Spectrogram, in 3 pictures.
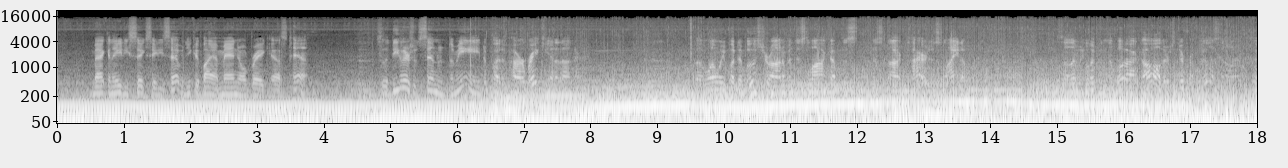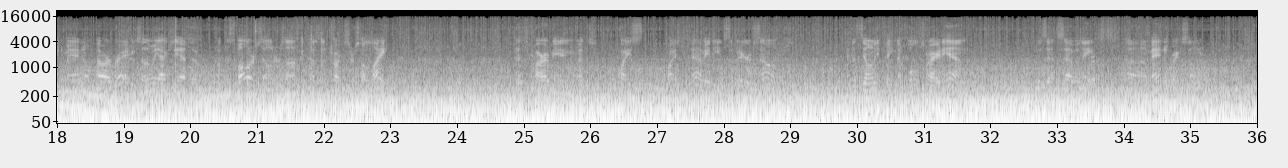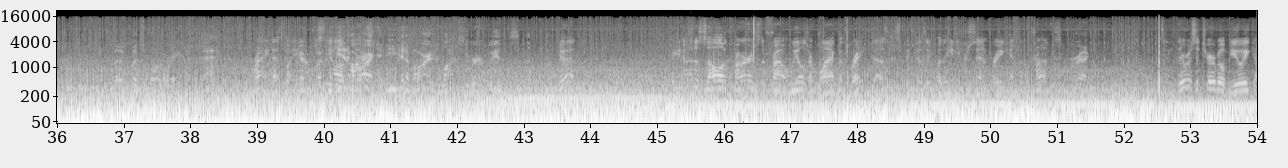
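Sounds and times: car engine accelerating: 0.0s - 54.0s
indistinct voices talking: 0.0s - 54.0s
road rumble: 0.0s - 54.0s.

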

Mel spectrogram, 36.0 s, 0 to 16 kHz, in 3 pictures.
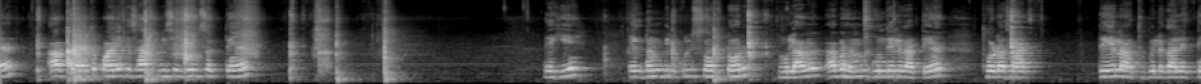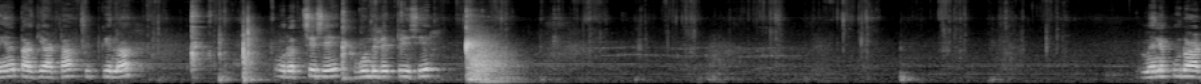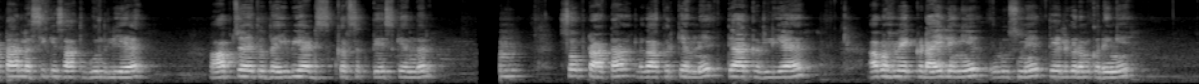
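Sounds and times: hands kneading dough: 0.4s - 4.2s, 17.4s - 22.8s
sharp knock: 16.7s - 17.3s.

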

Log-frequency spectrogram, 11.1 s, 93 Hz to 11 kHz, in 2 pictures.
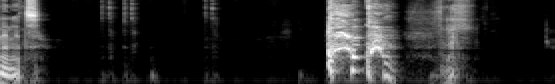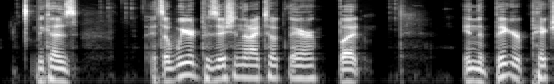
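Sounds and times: man coughing: 3.3s - 4.8s.

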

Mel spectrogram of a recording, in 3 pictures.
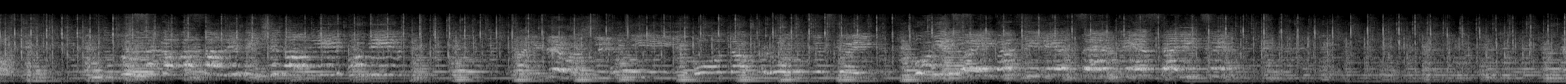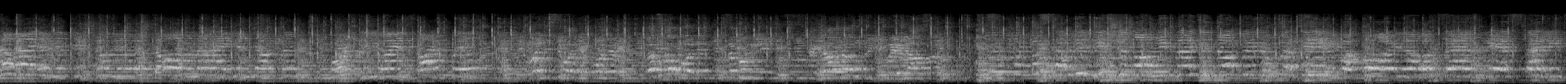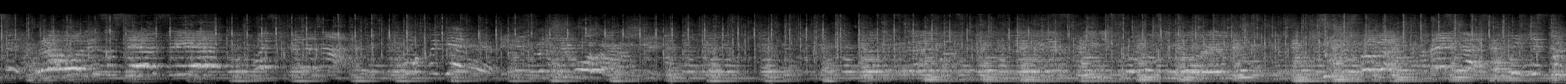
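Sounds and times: string ensemble playing: 0.0s - 46.9s.

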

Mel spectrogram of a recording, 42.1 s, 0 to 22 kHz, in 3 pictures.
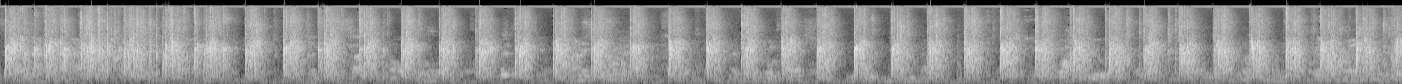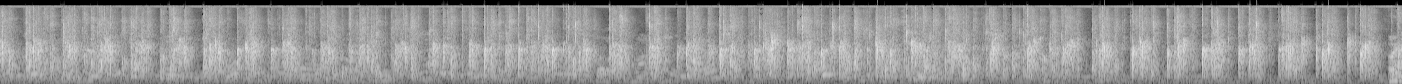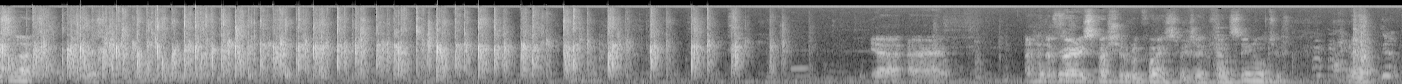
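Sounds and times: voices: 0.0s - 26.5s
audience clapping: 0.0s - 36.4s, 41.6s - 41.8s.

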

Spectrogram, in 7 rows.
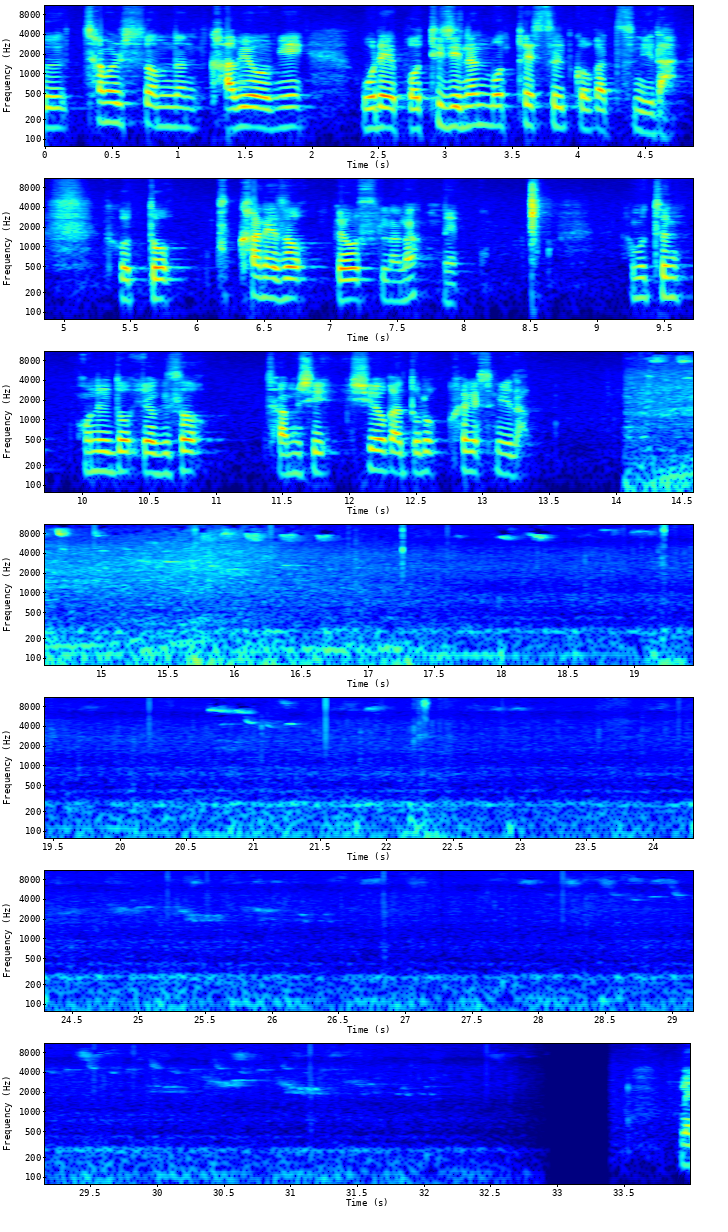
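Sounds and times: motor vehicle low rumble: 14.1s - 33.0s
faint bird chirps: 20.6s - 22.1s, 24.2s - 32.8s.

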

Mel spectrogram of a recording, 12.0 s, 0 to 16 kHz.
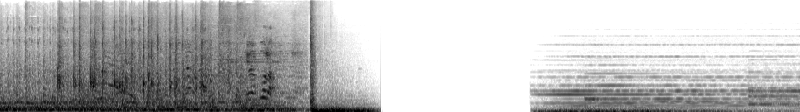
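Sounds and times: hooves clip-clopping on stone: 0.0s - 3.4s
voices: 1.2s - 4.5s.

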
